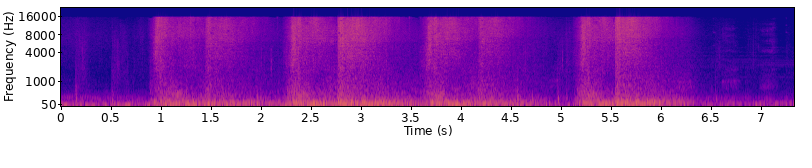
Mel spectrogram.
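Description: Explosions boom loudly with crackling fire.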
